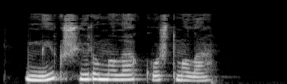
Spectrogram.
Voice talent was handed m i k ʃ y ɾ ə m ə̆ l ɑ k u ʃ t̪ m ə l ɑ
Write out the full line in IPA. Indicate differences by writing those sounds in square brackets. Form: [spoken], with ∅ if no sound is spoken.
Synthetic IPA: m [y] k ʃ y ɾ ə m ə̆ l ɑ k [o] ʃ t̪ m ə l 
